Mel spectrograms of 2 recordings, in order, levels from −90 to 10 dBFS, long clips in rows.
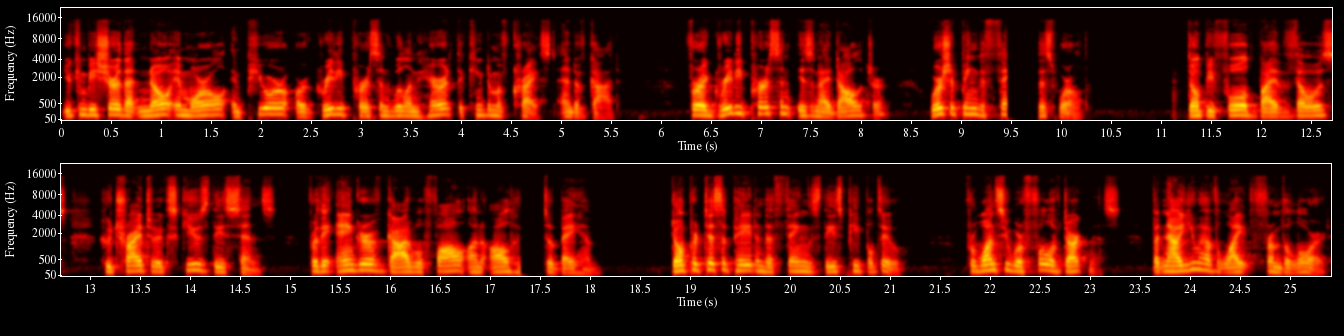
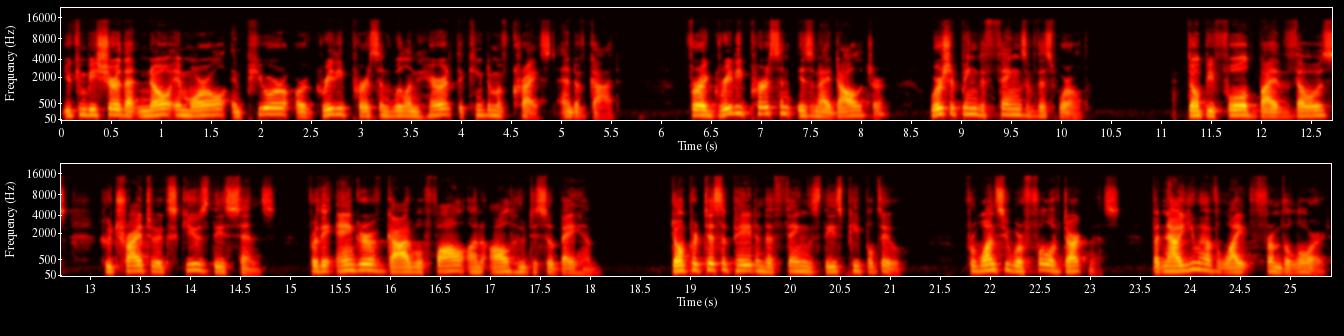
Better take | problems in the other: second | audio cutting out; at 9.5 s and at 17 s

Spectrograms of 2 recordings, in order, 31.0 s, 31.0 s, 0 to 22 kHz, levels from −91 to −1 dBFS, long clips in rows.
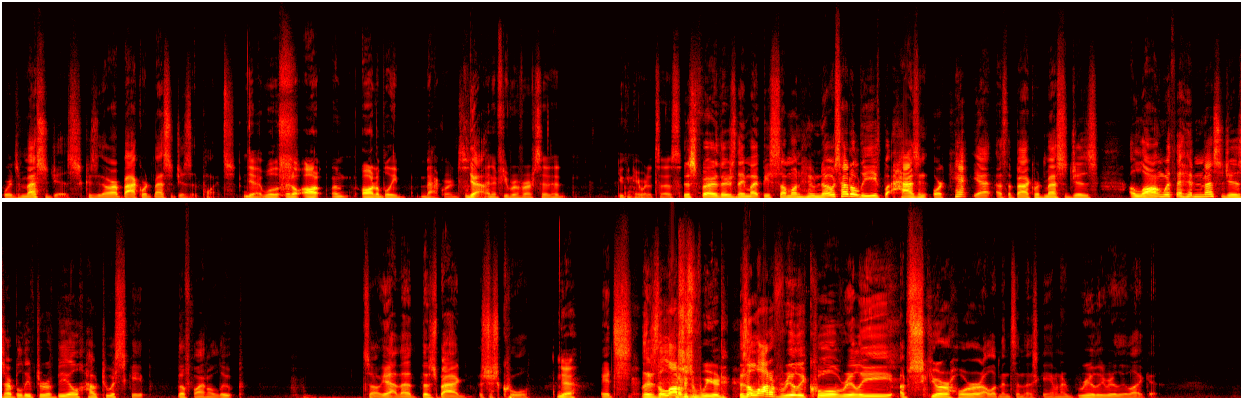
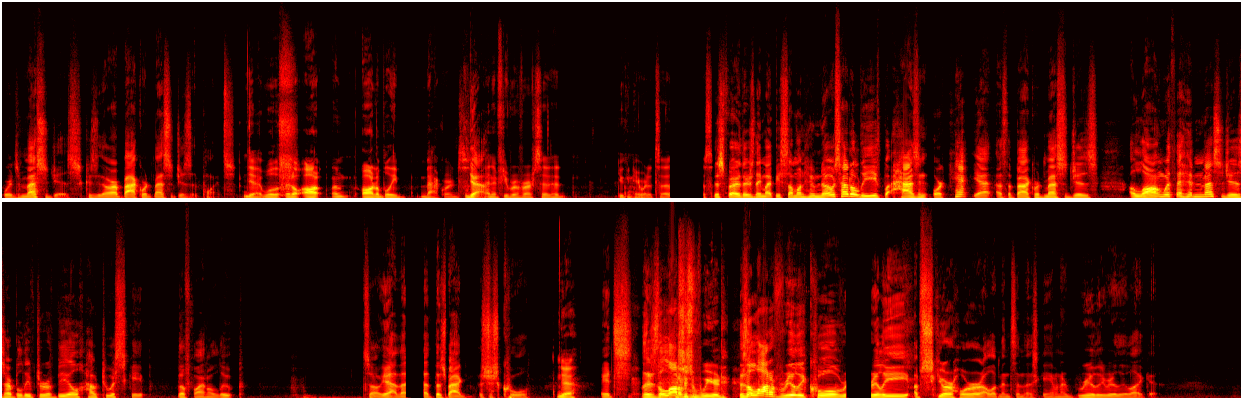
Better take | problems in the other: first | audio freezing; at 8.5 s, at 21 s and at 26 s

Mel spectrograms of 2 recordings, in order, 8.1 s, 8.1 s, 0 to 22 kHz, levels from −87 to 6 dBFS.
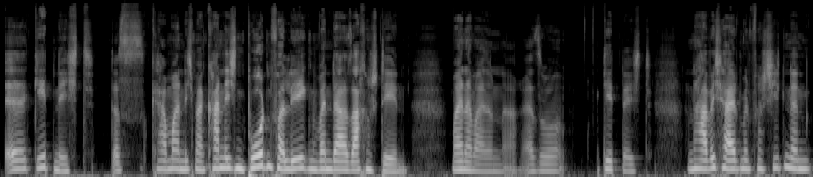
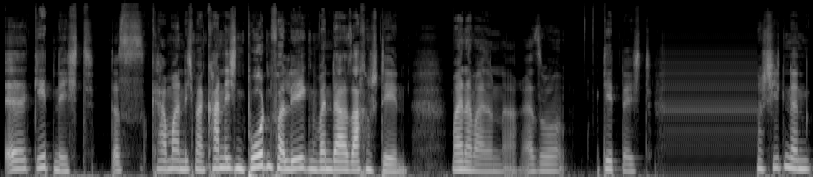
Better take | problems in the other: first | audio freezing; at 6.5 s for 1 s

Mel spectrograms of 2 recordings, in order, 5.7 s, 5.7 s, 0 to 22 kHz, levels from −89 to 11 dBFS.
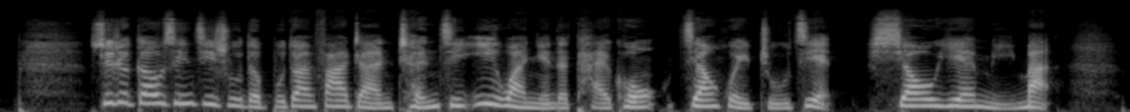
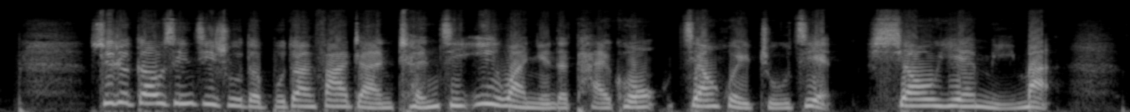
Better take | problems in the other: first | distortion; slight; 6% of the sound clipped

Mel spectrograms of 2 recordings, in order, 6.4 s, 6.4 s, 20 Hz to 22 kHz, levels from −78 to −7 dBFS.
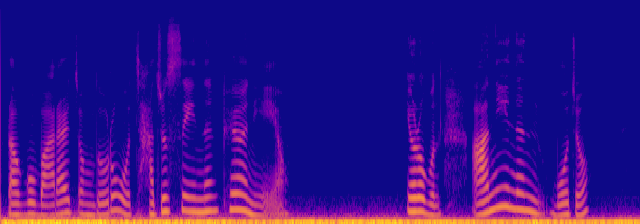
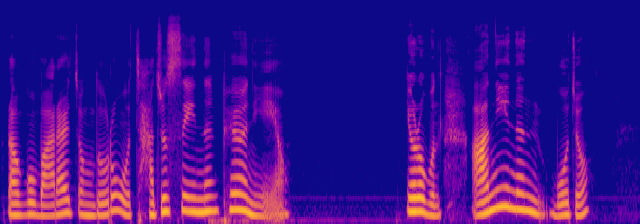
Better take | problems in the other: second | low rumble; noticeable; throughout; 10 dB below the speech

